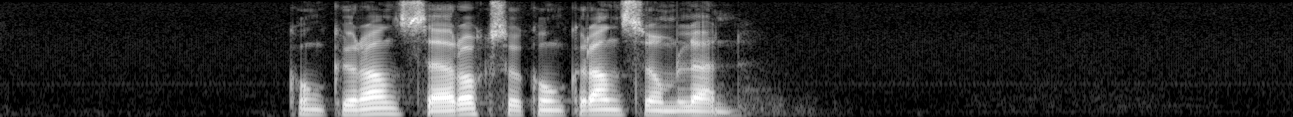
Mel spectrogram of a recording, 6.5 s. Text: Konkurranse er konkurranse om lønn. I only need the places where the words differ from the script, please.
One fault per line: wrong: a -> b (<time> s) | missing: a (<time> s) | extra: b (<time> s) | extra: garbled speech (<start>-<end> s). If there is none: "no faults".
extra: også (2.3 s)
